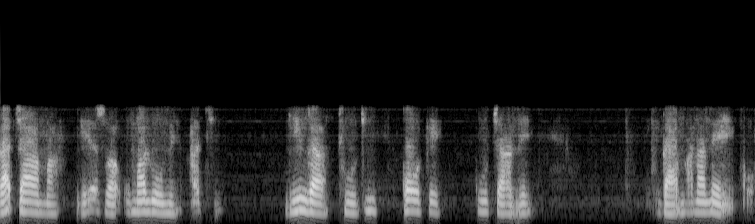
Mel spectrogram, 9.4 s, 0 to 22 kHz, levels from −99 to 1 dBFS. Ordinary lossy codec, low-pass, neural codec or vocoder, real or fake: none; 3.6 kHz; vocoder, 22.05 kHz, 80 mel bands, HiFi-GAN; fake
